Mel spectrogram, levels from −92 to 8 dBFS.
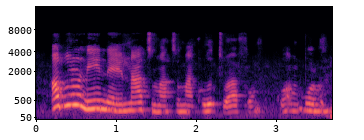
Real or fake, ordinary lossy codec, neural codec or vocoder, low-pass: fake; AAC, 64 kbps; codec, 16 kHz, 4 kbps, X-Codec, HuBERT features, trained on balanced general audio; 7.2 kHz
